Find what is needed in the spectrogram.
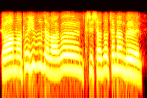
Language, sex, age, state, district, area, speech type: Bodo, male, 45-60, Assam, Chirang, rural, conversation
